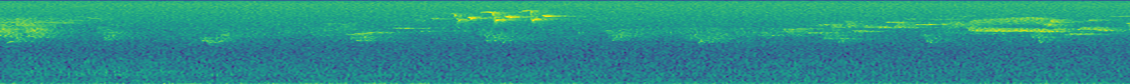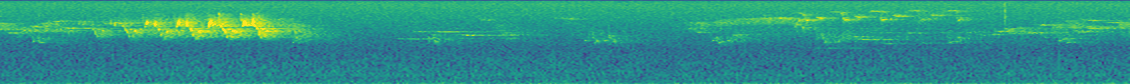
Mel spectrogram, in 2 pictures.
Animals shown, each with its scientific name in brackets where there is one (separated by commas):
Hermit Thrush (Catharus guttatus), Northern Parula (Setophaga americana), Winter Wren (Troglodytes hiemalis), Ovenbird (Seiurus aurocapilla), Red-eyed Vireo (Vireo olivaceus), Blackburnian Warbler (Setophaga fusca)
